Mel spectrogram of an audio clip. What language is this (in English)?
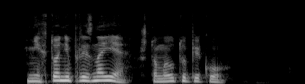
Belarusian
